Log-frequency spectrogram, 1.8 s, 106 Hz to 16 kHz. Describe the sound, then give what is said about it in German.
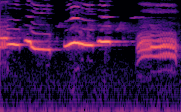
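A songbird sings a short phrase of clear, sliding whistled notes followed by a buzzier, harsher trill, fairly loud with no voices. “Singvögel singen im Schnitt 50 Minuten länger.”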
